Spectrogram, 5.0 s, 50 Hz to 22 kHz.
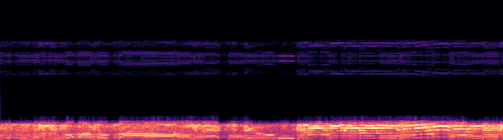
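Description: Guitar-led rock music received over shortwave AM radio, with bending guitar notes. The narrow AM channel cuts off everything above about 3 kHz, so it sounds muffled and without treble.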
